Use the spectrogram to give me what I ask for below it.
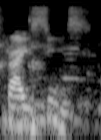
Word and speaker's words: crises: Crisis, crises.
